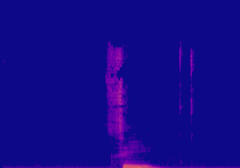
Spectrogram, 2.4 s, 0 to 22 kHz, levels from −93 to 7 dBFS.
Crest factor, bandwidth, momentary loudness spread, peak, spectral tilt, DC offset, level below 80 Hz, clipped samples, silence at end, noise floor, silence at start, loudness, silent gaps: 16 dB; 16 kHz; 25 LU; -32 dBFS; -6.5 dB/octave; under 0.1%; -76 dBFS; under 0.1%; 0.8 s; -82 dBFS; 1.05 s; -45 LUFS; none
